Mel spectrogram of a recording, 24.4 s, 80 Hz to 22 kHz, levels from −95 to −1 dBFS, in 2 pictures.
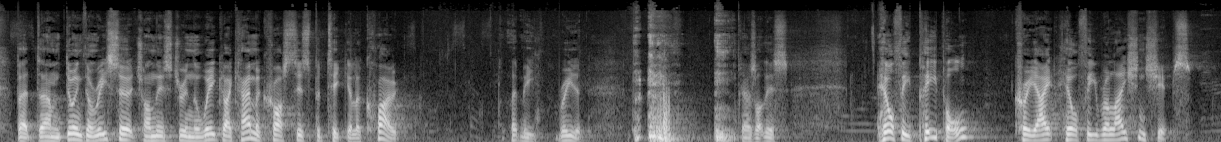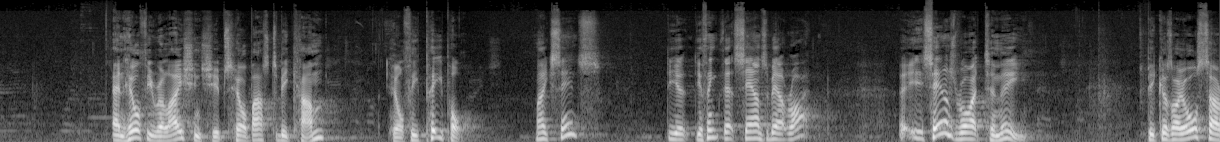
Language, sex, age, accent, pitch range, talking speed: English, male, 50-69, Australian, 120-175 Hz, 140 wpm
